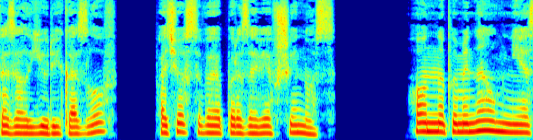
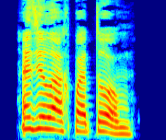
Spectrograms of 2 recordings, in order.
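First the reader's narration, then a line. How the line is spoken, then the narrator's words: Laughing. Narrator (Russian): засмеялся Дикон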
